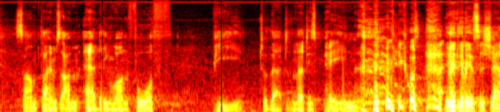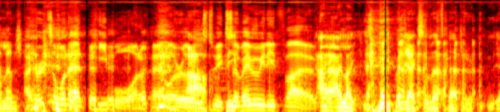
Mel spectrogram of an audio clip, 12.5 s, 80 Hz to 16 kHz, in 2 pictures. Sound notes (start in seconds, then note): 4.4 laughs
